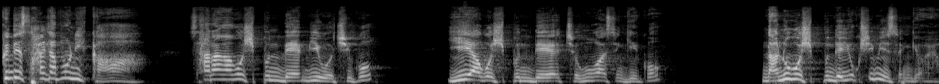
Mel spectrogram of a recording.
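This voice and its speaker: A man with a Gyeongsang accent, high-pitched with very wide pitch swings, bright and sharp in tone, fairly slow and full of long, frequent pauses. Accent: Gyeongsang dialect, persistent. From Gyeongsang province, South Korea. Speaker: pastor. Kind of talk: sermon. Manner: casual, half informal speech.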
